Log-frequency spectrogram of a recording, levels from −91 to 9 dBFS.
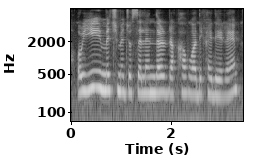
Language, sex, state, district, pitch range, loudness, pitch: Hindi, female, Arunachal Pradesh, Papum Pare, 215-245 Hz, -15 LUFS, 230 Hz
